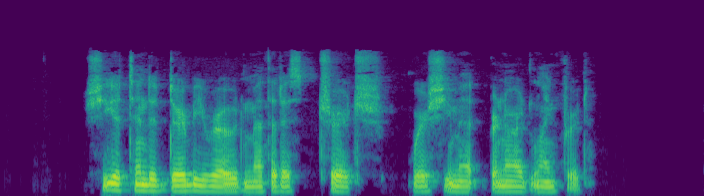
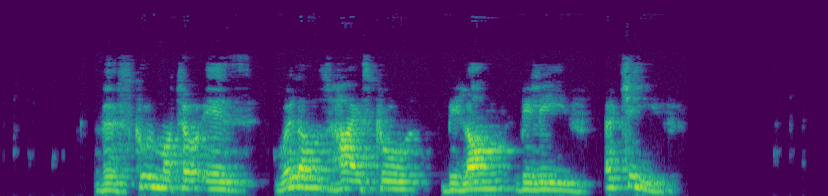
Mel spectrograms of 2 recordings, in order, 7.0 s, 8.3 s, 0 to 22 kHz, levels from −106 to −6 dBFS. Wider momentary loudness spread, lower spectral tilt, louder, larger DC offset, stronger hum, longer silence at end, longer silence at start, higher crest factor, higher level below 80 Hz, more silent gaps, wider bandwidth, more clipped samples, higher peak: about the same, 12 LU vs 13 LU; second, -6 dB/octave vs -8.5 dB/octave; about the same, -25 LUFS vs -24 LUFS; neither; neither; second, 1.25 s vs 1.55 s; about the same, 0.85 s vs 0.95 s; about the same, 18 dB vs 22 dB; about the same, -62 dBFS vs -62 dBFS; second, none vs 2.69-2.73 s; first, 7.8 kHz vs 6.8 kHz; neither; second, -8 dBFS vs -4 dBFS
